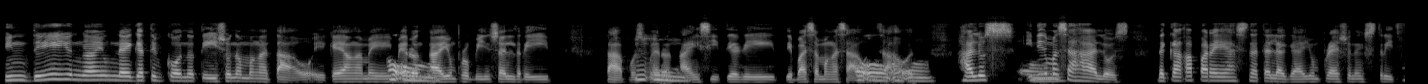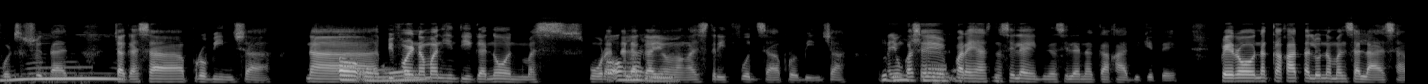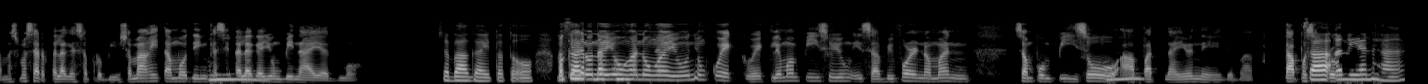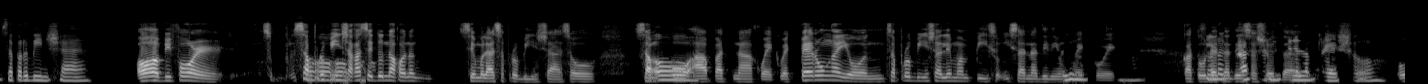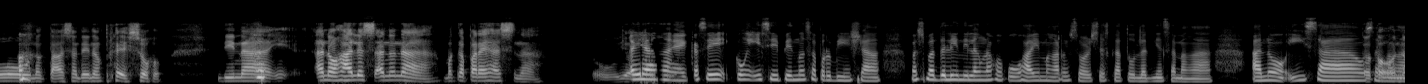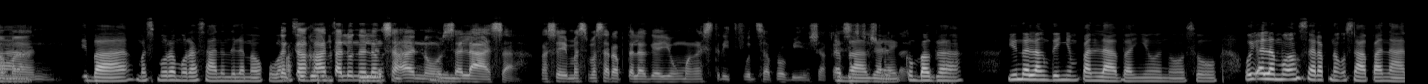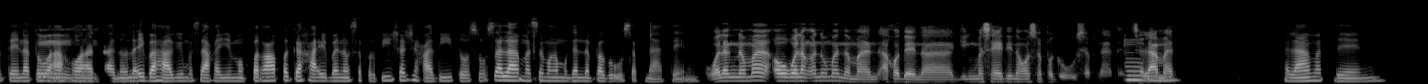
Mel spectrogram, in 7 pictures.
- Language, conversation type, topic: Filipino, podcast, Ano ang paborito mong pagkaing kalye, at bakit ka nahuhumaling dito?
- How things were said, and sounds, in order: other noise; other background noise; drawn out: "Mm"; "tiyaka" said as "tiyaga"; tapping; chuckle; laughing while speaking: "presyo"; chuckle; laugh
